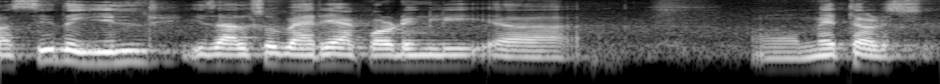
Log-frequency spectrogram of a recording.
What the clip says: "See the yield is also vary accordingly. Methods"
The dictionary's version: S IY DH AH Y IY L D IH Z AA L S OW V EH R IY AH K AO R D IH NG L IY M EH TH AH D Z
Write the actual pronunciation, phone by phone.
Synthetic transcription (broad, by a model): S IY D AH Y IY L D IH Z AA L S OW B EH R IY AH K AO R D IH NG L IY M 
